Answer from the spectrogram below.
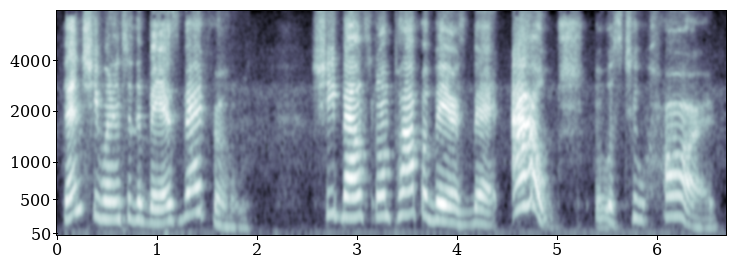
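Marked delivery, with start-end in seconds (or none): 4.5-5.2 ouch. A narrator's reading. Bouncing on Papa Bear's hard bed.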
